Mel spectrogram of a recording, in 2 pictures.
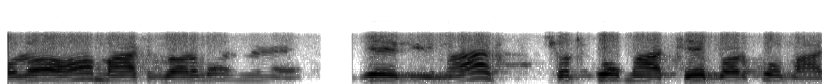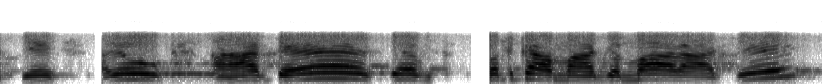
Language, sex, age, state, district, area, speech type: Maithili, male, 60+, Bihar, Madhubani, rural, conversation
